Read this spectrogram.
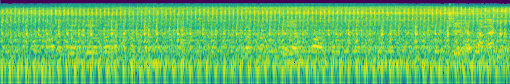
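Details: Honda Beat FI scooter idling: a coarse, uneven rattling rasp from the CVT at about three beats a second, from a worn, loose roller housing boss.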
